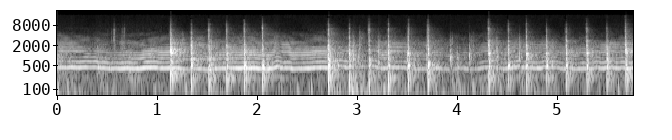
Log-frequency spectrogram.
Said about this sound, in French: Je cherche une mouche. Que des exaltations pour chasser une mouche !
